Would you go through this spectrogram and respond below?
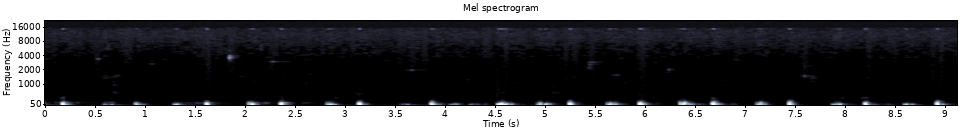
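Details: Heartbeat recorded while lying on the left side: regular paired low thuds at about 80 beats a minute, steady rhythm.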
